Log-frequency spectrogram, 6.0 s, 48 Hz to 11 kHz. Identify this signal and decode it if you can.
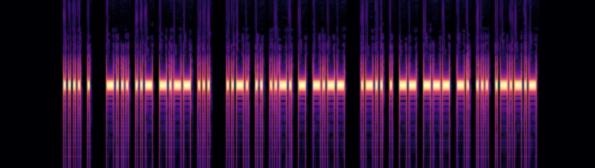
Morse code, heard as a keyed tone, about 50 wpm, 700 Hz. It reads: HE BUYS FIFTY LEMONS.
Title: Additional Easy Phrases 50wpm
